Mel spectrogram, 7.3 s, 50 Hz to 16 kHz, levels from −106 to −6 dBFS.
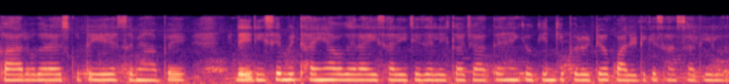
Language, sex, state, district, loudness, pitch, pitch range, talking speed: Hindi, female, Uttar Pradesh, Etah, -23 LUFS, 240 Hz, 235-245 Hz, 230 wpm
